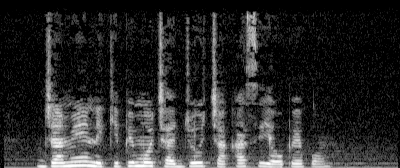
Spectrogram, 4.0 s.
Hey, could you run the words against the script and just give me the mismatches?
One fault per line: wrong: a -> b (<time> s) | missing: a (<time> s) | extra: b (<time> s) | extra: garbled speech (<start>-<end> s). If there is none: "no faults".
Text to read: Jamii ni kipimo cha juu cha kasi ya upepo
no faults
